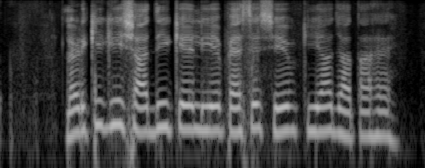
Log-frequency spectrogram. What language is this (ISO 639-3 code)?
hin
